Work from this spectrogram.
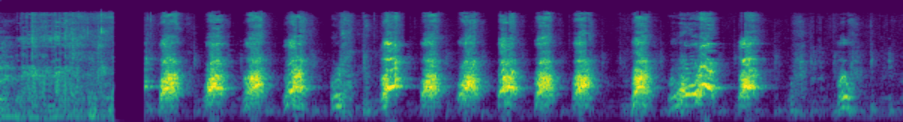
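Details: Domestic dog barking in a quick, steady run of about fourteen mid-pitched barks over six seconds, each short and sharp with brief gaps, one faint bark trailing at the end; a short rustle comes before the barking.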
